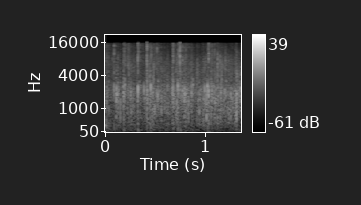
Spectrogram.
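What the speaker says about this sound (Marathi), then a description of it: "जोरदार टाळ्या" Studio audience at a Marathi comedy show breaking into loud, dense applause, many hands clapping together in a sustained burst with no break.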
